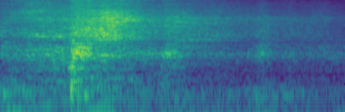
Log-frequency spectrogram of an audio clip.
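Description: Road vehicle passing close by: a loud rush of engine and tyre noise that swells to a peak about a second in, then fades away over the next two seconds.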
